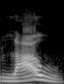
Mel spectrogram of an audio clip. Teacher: লাউ আটা হচ্ছে পূর্ণ স্বর। পুরোপুরি উচ্চারণ হবে। লং উচ্চারণ করা যাবে। যেমন লাউ। এইভাবে যদি আমি উচ্চারণ করি তাহলে আর মধ্যে অনেক লং টাইম আমি থাকতে পারতেছি।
